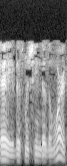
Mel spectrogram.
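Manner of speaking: usual speaking voice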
